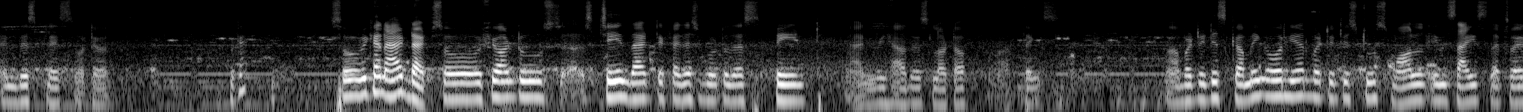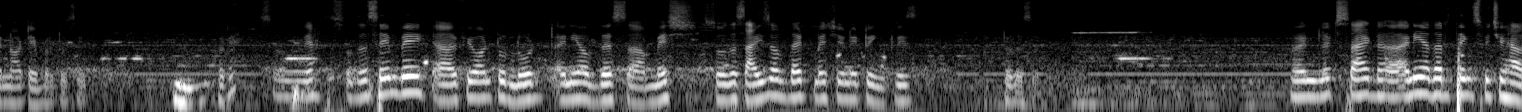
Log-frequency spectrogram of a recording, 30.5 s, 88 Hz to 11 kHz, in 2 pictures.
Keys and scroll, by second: 14.8 ctrl+z.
